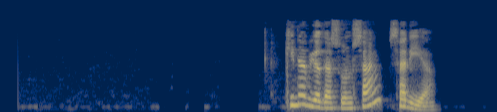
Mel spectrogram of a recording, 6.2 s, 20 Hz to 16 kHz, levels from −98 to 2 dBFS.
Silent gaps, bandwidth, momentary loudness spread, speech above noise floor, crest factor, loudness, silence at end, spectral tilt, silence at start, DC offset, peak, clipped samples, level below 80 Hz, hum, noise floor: none; 8.2 kHz; 7 LU; 53 dB; 22 dB; -27 LUFS; 0.8 s; -4.5 dB/octave; 3.55 s; under 0.1%; -10 dBFS; under 0.1%; -74 dBFS; none; -79 dBFS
